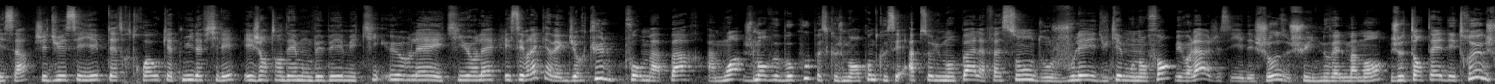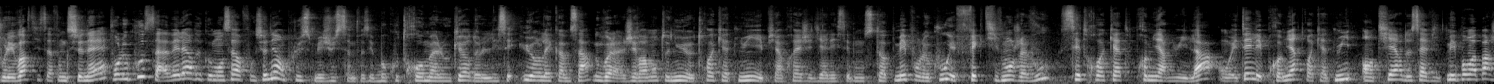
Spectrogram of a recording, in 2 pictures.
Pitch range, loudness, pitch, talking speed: 175-210 Hz, -17 LUFS, 195 Hz, 285 wpm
